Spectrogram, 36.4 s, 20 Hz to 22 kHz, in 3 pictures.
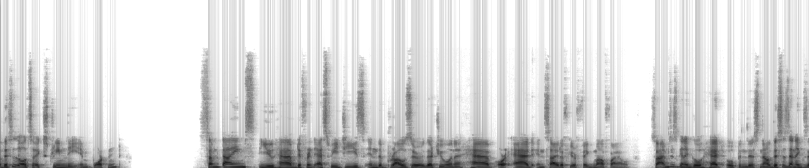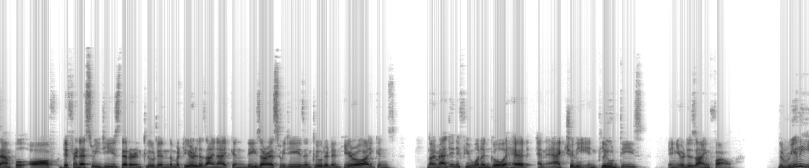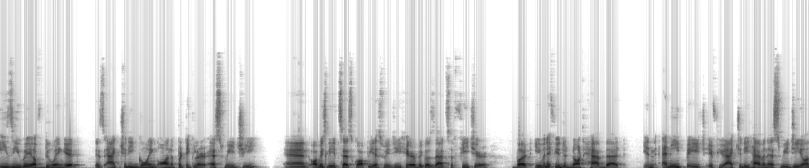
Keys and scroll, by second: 14.7 super+i, 27.1 shift+super+c.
